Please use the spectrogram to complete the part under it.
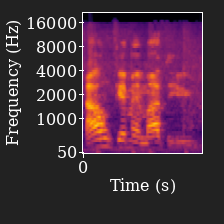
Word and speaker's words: Aunque Me Mate: And if we could dig into that, like where that comes from, and forgive me if I butcher this, Aunque Me Mate. – Yeah, Aunque Me Mate, you got it perfect.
